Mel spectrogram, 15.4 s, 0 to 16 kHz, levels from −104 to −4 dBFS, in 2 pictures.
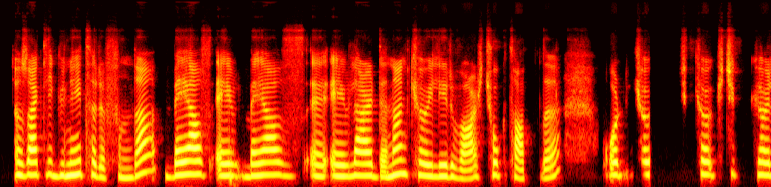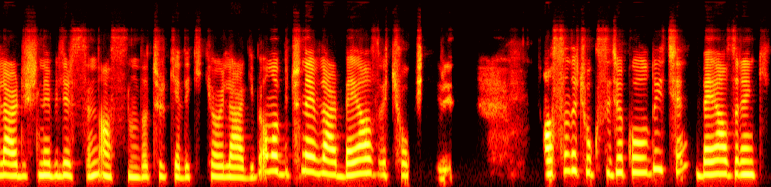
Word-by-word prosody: özellikle 245 +1 +3
güney 230 +3 +2
tarafında 235 - -1
beyaz 250 +3 +5
ev 230 0 +2
beyaz, 230 +1 0
eee, 215 -1 0
evler 225 0 +2
denen 255 +4 +2
köyleri 220 -5 0
var, 175 +4 0
çok 245 -2 -4
tatlı. 185 - -3 0.4
Orada 245 -1 -2
köy 250 -1 -1 0.4
köy 250 -3 -1
küçük 250 +1 -7
köyler 240 -2 +2
düşünebilirsin 230 0 -1
aslında 210 -2 -3
Türkiye'deki 205 -1 -7
köyler 205 -2 0
gibi 195 +1 -8
ama 315 -3 +1
bütün 265 +5 -3
evler 270 -7 +3
beyaz 260 +2 +4
ve 240 - -6
çok 230 0 -7
şirin. - - -8 0.9
Aslında 320 +6 +4
çok 290 -1 -5
sıcak 290 +2 -2
olduğu 290 +4 +2
için 345 +2 -3
beyaz 255 +1 +4
renk, 255 -1 +3
240 Hz, 145 wpm, -24 LUFS, 215-260 Hz, 0.9 s, beyaz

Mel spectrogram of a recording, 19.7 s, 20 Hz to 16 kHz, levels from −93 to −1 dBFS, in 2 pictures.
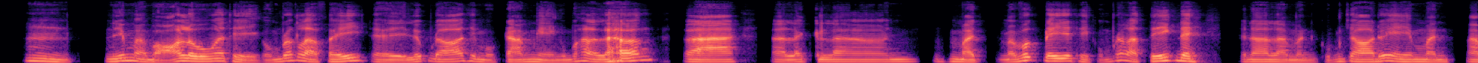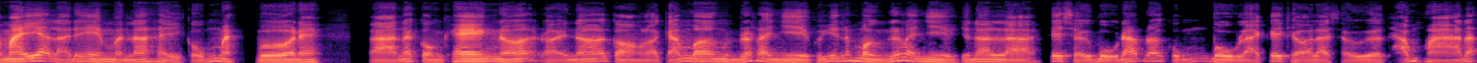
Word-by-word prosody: Ừm, 145 -8 -2 0.2
nếu 145 +5 0
mà 130 - 0
bỏ 155 +6 +2
luôn 145 -2 +5
á, 155 - +2
thì 110 -7 -2
cũng 105 +5 -7
rất 165 +3 -1
là - - +3
phí. 150 +7 0
Thì 110 -2 -2
lúc 140 +5 -4
đó 130 +2 +1
thì 150 - -6
100.000 115 -1 -2
cũng 110 - -6
hơi 125 - 0
lớn, 155 - +6 0.2
là, 120 -1 +6 0.2
ờ, 115 - -3
là 115 +1 -2
c 120 - -8
là, 120 -1 -3
ừm, 125 +1 -5 0.2
mà 120 -4 +1
mà 115 0 -5
vứt 195 +1 0
đi 150 0 +5
thì 125 -6 -6
cũng 110 +2 -15
rất - - -4
là - - +2
tiếc 160 +6 +2
đi, 155 - +6 0.3
cho - - -10
nên 120 0 0
là 110 -2 -1
mình 110 -1 -6
cũng 135 +6 -10
cho 125 -3 +3
đứa 155 - +1
em 125 -5 0
mình. 115 -1 -2
Mà 120 0 -1
may 135 +4 +7
á, 165 - +3
là 120 -3 -3
đứa 135 - -3
em 125 -2 0
mình 115 -2 -1
á, 125 +1 +2
thì 105 -6 -4
cũng 100 +12 -6
mặc - - +1
vừa 115 +1 +3
nè, 120 0 0 0.3
và 100 0 +3
nó 135 +4 0
còn 120 -6 -4
khen 135 +1 +6
nữa, 130 +4 +2
rồi 110 -3 -4
nó 135 +6 0
còn 120 -6 -3
là 105 - -4
cảm 140 +8 -1
ơn 140 -1 +1
mình 120 -2 -4
rất - - 0
là - - +1
nhiều, 120 -1 -1
kiểu 120 +5 -6
như 155 - -2
nó 165 - -3
mừng 130 -6 0
rất 170 +6 -1
là 190 - 0
nhiều, 120 -5 -2
cho 125 - -5
nên 125 -1 +1
là 110 -1 0
cái 150 -1 +1
sự 110 -6 -4
bù 110 -2 -1
đắp 150 +6 +1
nó 155 +1 -2
cũng 140 +1 -9
bù 110 -2 +1
lại 105 - -1
cái, 150 0 +1
gọi 100 +2 -4
là, 105 -1 -1
sự, 105 +2 -6
ờ, 115 - -3
thảm 160 - -3
họa 100 +3 0
đó. - - +1
125 Hz, 300 wpm, -24 LUFS, 115-140 Hz, 0.3 s, may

